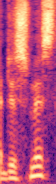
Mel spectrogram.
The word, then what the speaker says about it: dismiss: is in this case the accent is in the second syllable corresponding to Mis low are other ways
